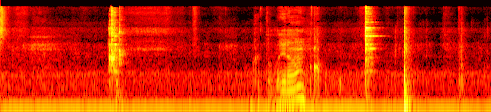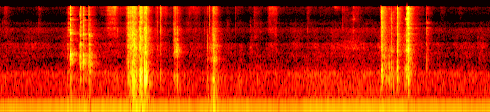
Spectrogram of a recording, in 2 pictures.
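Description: Scattered clicks and knocks from handling a rock tumbler barrel and fitting its locking lid after the grit and water go in. The loudest is a sharp knock about six seconds in, over a steady low hum.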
